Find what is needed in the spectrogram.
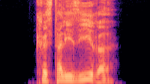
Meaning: inflection of kristallisieren: 1. first-person singular present 2. first/third-person singular subjunctive I 3. singular imperative
- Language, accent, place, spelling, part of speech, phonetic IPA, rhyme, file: German, Germany, Berlin, kristallisiere, verb, [kʁɪstaliˈziːʁə], -iːʁə, De-kristallisiere.ogg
